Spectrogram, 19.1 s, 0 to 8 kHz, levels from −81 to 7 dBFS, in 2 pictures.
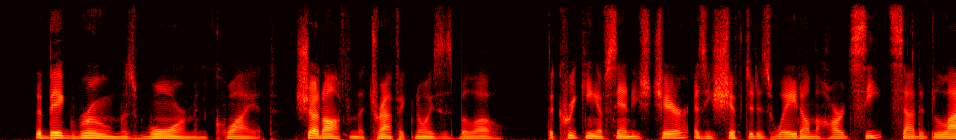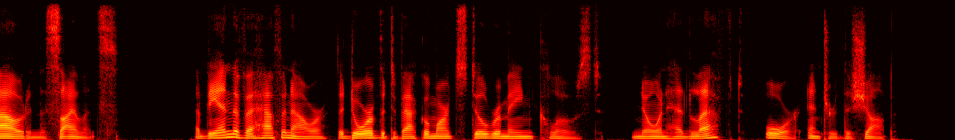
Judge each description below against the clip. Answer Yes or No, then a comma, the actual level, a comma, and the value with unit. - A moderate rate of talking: Yes, average, 180 wpm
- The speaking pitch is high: No, low, 110 Hz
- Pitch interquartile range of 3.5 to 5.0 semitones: Yes, average, 3.8 semitones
